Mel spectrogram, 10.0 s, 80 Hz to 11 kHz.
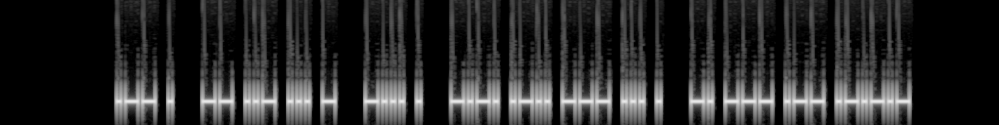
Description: Morse code, heard as a keyed tone, about 28 wpm, 700 Hz. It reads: WE MUST BE CLOSE NOW.
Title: Sentences from Top 1000 Words - Review Part 1 - 28wpm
